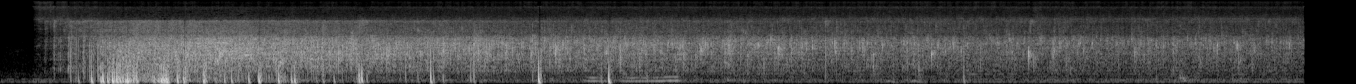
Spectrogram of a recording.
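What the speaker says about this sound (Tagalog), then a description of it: "I-sear ko muna siya bago ko siya lutuin." A marinated whole chicken sears in a hot pan, a loud steady sizzle with crackling pops that burst thickly at first then settle into continuous frying, close and without talk.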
